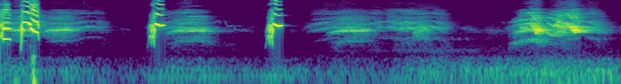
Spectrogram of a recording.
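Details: A pet pair, an Indian ringneck and an Alexandrine parrot, calls in the morning: sharp, piercing squeaks alternating with drawn-out, scratchy, grating squawks that grow louder toward the end.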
